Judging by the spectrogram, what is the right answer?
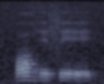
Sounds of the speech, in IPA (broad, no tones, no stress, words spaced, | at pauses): ɒɦe fe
